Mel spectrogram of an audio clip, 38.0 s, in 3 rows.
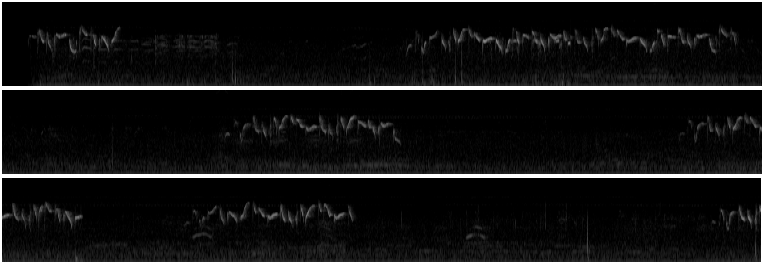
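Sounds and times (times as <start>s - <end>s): songbird warbling: 23.9s - 26.7s.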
